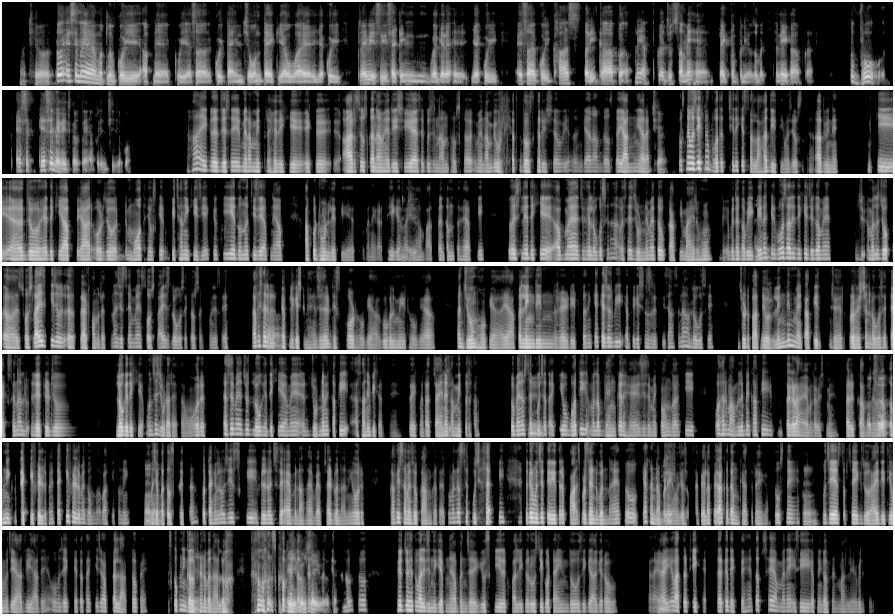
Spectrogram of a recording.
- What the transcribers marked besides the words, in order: tapping; in English: "टाइम ज़ोन"; in English: "प्राइवेसी सेटिंग"; in English: "टेक कंपनियों"; in English: "मैनेज"; laughing while speaking: "नाम भी भूल गया था दोस्त का"; in English: "सोशलाइज़"; in English: "प्लेटफ़ॉर्म"; in English: "सोशलाइज़"; in English: "एप्लीकेशन"; in English: "प्रोफेशनल"; in English: "टेक"; in English: "रिलेटेड"; in English: "टेक"; in English: "फील्ड"; in English: "टेक"; in English: "फील्ड"; in English: "टेक्नोलॉजीज़"; in English: "फील्ड"; laughing while speaking: "पूछा था कि"; in English: "पर्सेंट"; other background noise; in English: "गर्लफ्रेंड"; laughing while speaking: "उसको अपना गर्लफ्रेंड समझ के चलो"; in English: "गर्लफ्रेंड"; in English: "टाइम"; in English: "गर्लफ्रेंड"
- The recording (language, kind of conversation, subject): Hindi, podcast, दूर रहने वालों से जुड़ने में तकनीक तुम्हारी कैसे मदद करती है?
